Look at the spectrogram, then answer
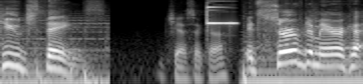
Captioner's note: twinkles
